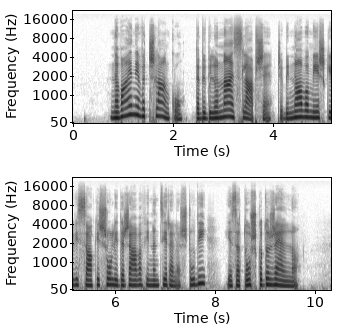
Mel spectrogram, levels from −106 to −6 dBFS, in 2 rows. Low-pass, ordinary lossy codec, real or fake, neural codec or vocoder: 19.8 kHz; none; real; none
